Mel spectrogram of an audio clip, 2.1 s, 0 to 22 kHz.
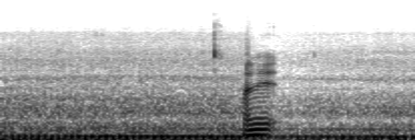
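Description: Husqvarna Svartpilen 401's single-cylinder engine running at a steady pitch while riding, with a steady hiss of road and air noise.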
